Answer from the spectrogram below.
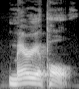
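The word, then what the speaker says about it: Mariupol: broadcasts I did about Mary opal marry a pole is the other way to pronouncing Mary opal mariopol down in the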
